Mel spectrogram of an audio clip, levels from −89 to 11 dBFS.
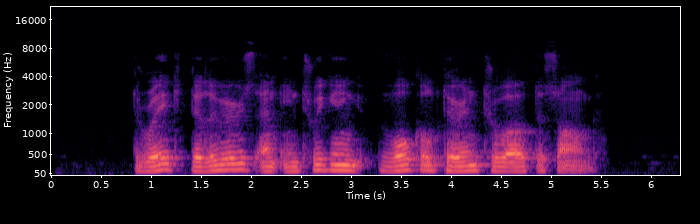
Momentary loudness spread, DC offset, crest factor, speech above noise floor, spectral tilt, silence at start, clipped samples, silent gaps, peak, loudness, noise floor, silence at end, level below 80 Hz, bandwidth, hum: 9 LU; under 0.1%; 18 dB; 52 dB; -9.5 dB/octave; 0.85 s; under 0.1%; none; -6 dBFS; -23 LUFS; -74 dBFS; 0.9 s; -58 dBFS; 7.4 kHz; none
